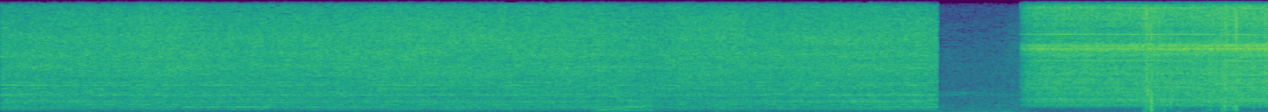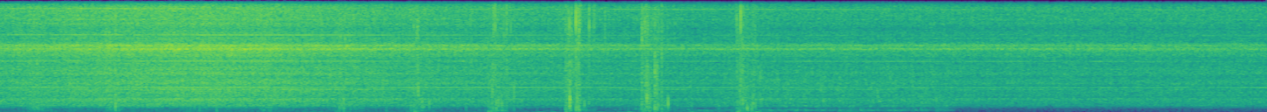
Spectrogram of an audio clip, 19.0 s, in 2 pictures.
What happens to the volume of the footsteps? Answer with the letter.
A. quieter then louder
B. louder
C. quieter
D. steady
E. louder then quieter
B.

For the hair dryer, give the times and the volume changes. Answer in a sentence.
You can hear the hair dryer from 0.0 to 18.9 s, getting louder then quieter.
